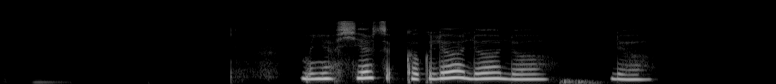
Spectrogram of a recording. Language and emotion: Russian, sad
